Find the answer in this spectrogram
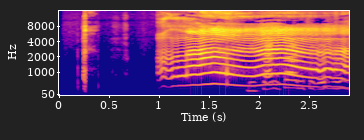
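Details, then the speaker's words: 7-week-old baby boy hungry and asking for milk: a brief click, then a sustained, strong tonal infant wail. "哎，不哭啊，不哭啊。"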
